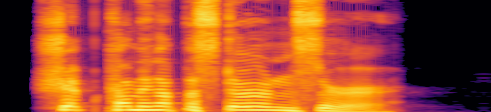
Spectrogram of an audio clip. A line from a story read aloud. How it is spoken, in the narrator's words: Above the ringing of the alarm bell, somebody shouted from the boat deck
